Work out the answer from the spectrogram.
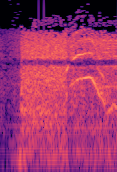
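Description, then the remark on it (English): A sudden loud blast as a glass is blown apart by an explosive-loaded device pointed at it and shatters into thousands of tiny pieces on the floor, followed by a second of dense, roaring crash noise with faint ringing tones sweeping through it. No voices. “It's on the floor. It's broken into thousands of tiny pieces.”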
